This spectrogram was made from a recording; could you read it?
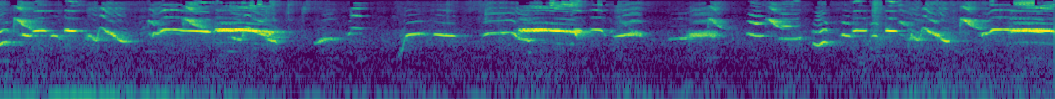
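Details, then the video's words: Oriental magpie-robin, tame, sings clear whistled phrases with smooth upward and downward slides and quick chirps, nearly continuous, over a quiet low hum. "Burung Kacer Jinak"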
